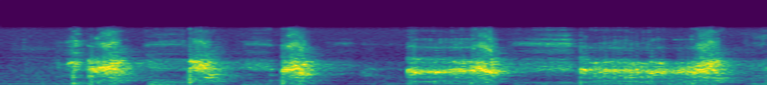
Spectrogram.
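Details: French Bulldog named Hugo from Finland giving a series of gruff, growly barks with uneven gaps, some drawn out into rough grumbling vocalisations, recorded close up indoors.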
